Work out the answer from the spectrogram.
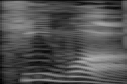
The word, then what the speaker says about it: quinoa: you know about uh this stuff quinoa it's pronounced quinoa it would be very good for you because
